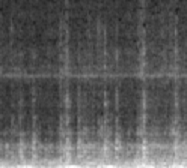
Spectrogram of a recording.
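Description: A sewing machine stitching back over an existing seam on trousers, a steady fast mechanical whirr with a soft rhythmic pulse running continuously and fairly quietly throughout.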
